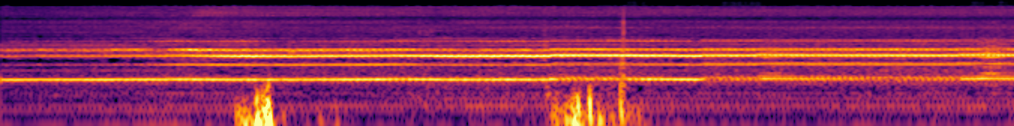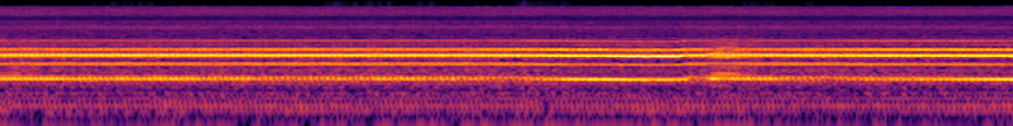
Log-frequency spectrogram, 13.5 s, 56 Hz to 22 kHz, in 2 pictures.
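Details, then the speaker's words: Sony AV-3400 portapak reel-to-reel VTR: a constant high motor whine with a buzzing edge and brief thumps. The motor is vibrating, with a bad bearing suspected. "well the motor is actually the cause of the noise as you can see it's making that sound so this motor is shot"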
